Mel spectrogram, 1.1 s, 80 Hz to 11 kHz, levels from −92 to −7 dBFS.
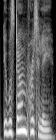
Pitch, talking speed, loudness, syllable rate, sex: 230 Hz, 225 wpm, -14 LUFS, 6.5 syllables/s, female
